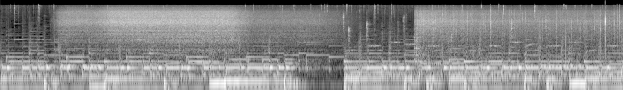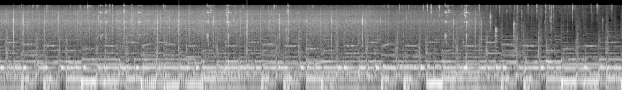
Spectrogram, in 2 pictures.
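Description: Food sizzling as it fries in a miniature pan, in two spells: a short one starting about a second in, and a longer one with small pops from about eight seconds in until a few seconds before the end.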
